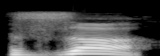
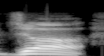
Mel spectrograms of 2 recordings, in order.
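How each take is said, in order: First: The consonant is a z sound. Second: The consonant is a j sound. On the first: "ज के नीचे अगर ये बिंदु टाइप के दिया हुआ तो इसको बोलते हैं ज" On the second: "एक होता है ये ज"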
